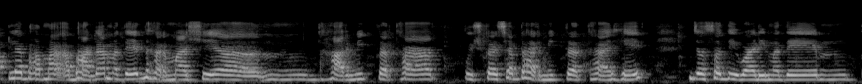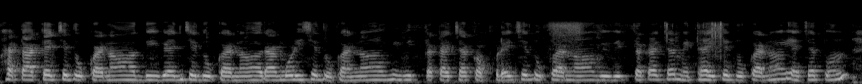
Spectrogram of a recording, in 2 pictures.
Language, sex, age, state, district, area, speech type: Marathi, female, 60+, Maharashtra, Nagpur, urban, spontaneous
